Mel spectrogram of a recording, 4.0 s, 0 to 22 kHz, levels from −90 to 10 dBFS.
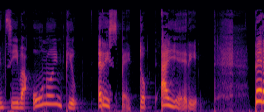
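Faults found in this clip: No faults found in the speech signal: level, continuity and timing hold steady across the recording.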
